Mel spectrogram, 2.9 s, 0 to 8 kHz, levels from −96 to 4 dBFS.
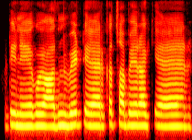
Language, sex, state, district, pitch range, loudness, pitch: Rajasthani, male, Rajasthan, Nagaur, 205-215 Hz, -16 LUFS, 210 Hz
